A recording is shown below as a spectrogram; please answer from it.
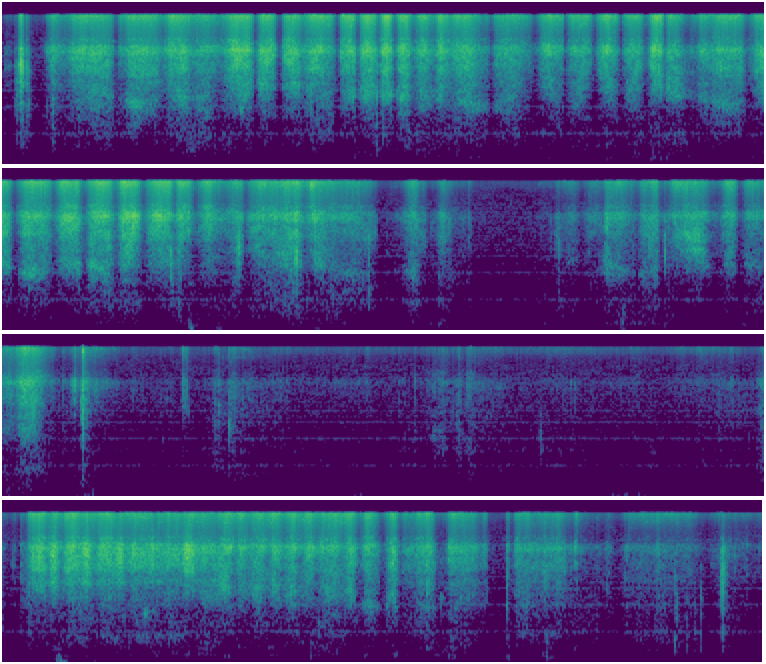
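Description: Hands rubbing the back of a sheet of paper laid on a gel printing plate to transfer the paint, a papery swishing of quick back-and-forth strokes. It comes in three spells: a long one of about ten seconds, a short one a few seconds later, and another from about two-thirds of the way in, with quiet pauses between.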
